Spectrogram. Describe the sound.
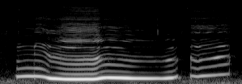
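A voice mimics a whale call with one long, wavering, moaning tone that dips and rises, followed after a brief break by a shorter, slightly higher moan.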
